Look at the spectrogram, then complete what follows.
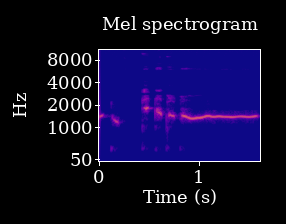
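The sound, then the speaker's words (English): A person whistles a short tune from a film's music: a few quick, choppy notes followed by one long, steady held note that fades out, with no talking. “And I was whistling in my, you know, throughout the day.”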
